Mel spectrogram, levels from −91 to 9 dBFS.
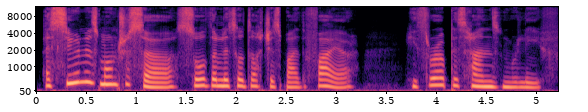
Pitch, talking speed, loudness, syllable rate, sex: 235 Hz, 205 wpm, -15 LUFS, 5.0 syllables/s, female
